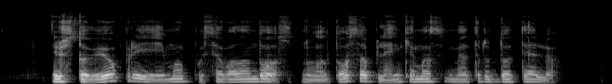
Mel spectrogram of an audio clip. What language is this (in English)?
Lithuanian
